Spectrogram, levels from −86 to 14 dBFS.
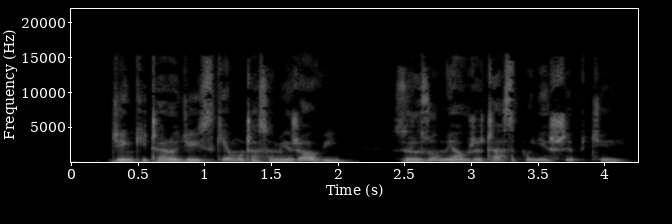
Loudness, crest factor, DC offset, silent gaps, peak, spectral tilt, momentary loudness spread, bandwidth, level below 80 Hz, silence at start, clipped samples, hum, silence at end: -33 LUFS; 18 dB; under 0.1%; none; -16 dBFS; -4 dB/octave; 8 LU; 16 kHz; -68 dBFS; 0.3 s; under 0.1%; none; 0.1 s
